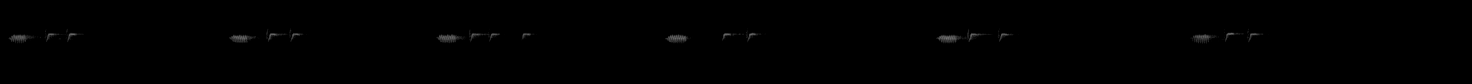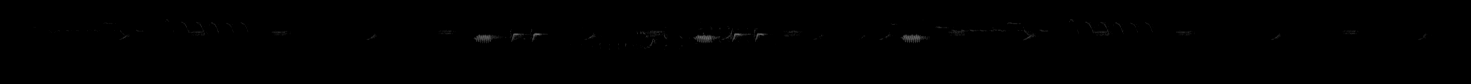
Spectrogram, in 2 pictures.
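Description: Songbirds singing. One bird repeats the same short phrase about every two and a half seconds, a strong note followed by a couple of quick higher ones. From about halfway through, more birds join with higher, overlapping chirps.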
